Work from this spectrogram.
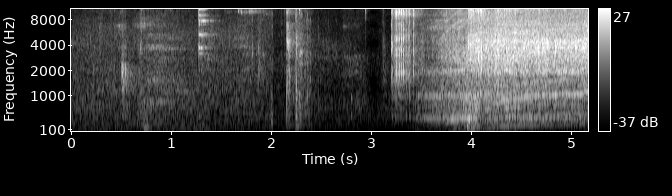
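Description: A kitchen mixer blends cold coffee, beginning with scattered clicks and knocks before spinning up into a loud, steady whirring drone that holds to the end.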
